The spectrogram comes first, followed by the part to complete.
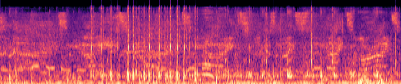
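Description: Background music with a steady bass beat, with a fast, even run of sharp clicks between about one and three seconds in.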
